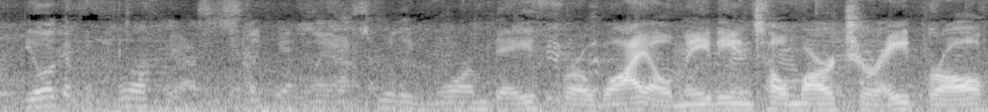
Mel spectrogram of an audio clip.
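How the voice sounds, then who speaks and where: A man's medium-pitched voice with very wide pitch swings and a fairly quick pace, plus audible room echo and noticeable background noise. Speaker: vlogger. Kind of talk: casual chat. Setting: outdoors. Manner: loud.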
